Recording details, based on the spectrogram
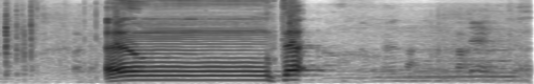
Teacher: انتا نہیں بولنا, نون کے مخرج کو زبان نہیں لگانا. انت, سمجھ میں آنے کے لیے آپ زبان کو کہیں بھی نہیں لگانا, بیچ میں رکھیے. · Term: اخفاء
